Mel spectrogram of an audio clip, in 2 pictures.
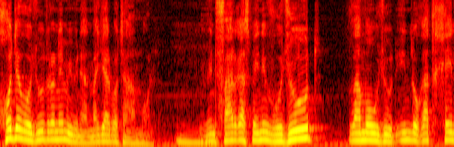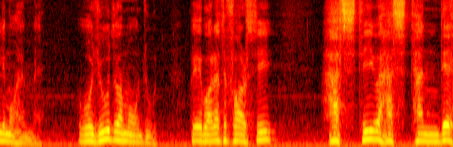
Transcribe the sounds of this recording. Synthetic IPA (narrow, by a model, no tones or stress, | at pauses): xod̪e̞vod͡ʒuːd̪ɾɔne̞miːbiːnænd̪mæɟæɾbɒːt̪ʰæːmːo̰l | ebiːnfæɾɣæst̪bejnevod͡ʒuːd̪ | væmod͡ʒuːd̪iːnloɣæt̪ʰxe̞jliːmohe̞mːḛ | vod͡ʒuːd̪væmod͡ʒuːd̪̥ | b̥eebɒːɾæt̪ʰefɒːɾsiː | hæst̪ʰiːvæɦæst̪ʰænd̪e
